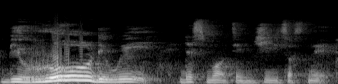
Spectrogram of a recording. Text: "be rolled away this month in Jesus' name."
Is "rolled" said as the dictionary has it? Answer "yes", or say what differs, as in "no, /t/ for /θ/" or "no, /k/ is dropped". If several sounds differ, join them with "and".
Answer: yes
